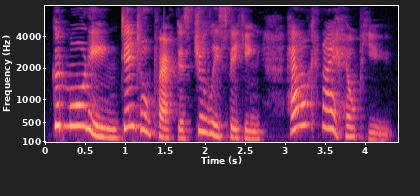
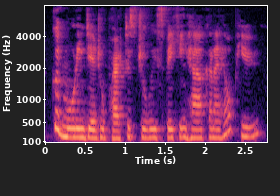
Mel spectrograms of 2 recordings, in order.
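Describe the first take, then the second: First: It is said with high energy and enthusiasm. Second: It is said with ordinary, moderate energy. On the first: "I'm just increasing my energy and enthusiasm" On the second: "it's very satisfactory"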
